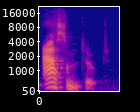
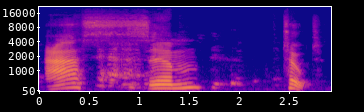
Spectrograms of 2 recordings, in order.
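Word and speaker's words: asymptote: is known as an ASM toote it's spelled weird it has a silent P do you guys know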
